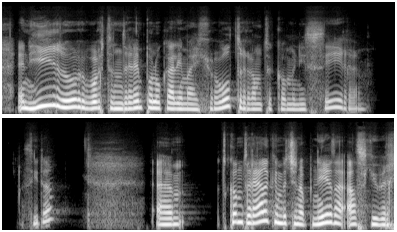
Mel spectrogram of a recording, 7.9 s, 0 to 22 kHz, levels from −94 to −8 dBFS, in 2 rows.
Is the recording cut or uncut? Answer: uncut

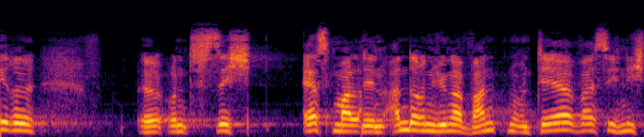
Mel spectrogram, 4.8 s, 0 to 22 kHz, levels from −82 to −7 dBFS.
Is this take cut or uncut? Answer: cut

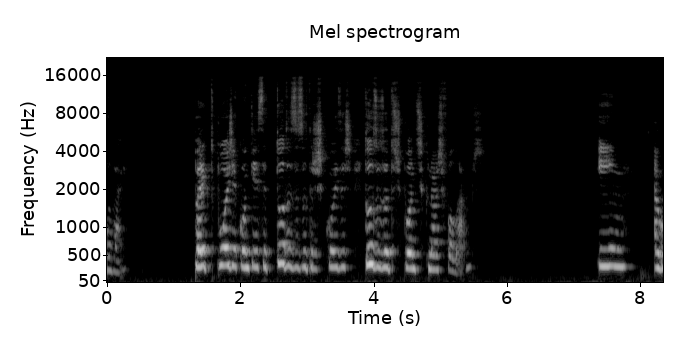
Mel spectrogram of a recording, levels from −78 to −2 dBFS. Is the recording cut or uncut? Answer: cut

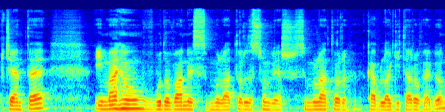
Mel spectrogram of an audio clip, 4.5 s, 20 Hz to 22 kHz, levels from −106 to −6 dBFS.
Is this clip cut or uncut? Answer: uncut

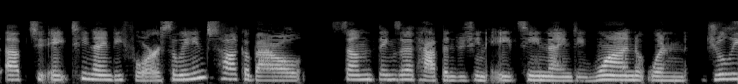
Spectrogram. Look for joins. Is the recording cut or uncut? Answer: uncut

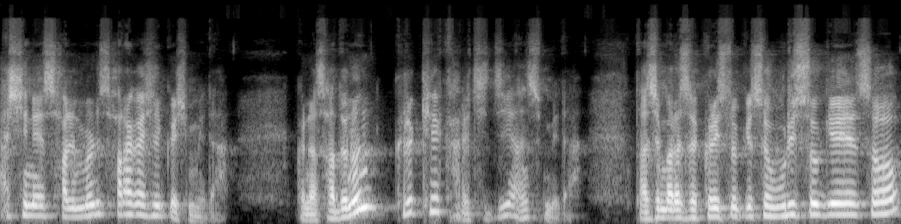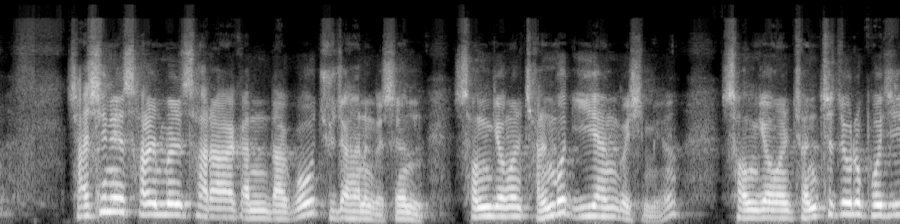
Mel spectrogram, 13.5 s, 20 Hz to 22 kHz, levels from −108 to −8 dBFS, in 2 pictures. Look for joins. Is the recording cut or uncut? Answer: uncut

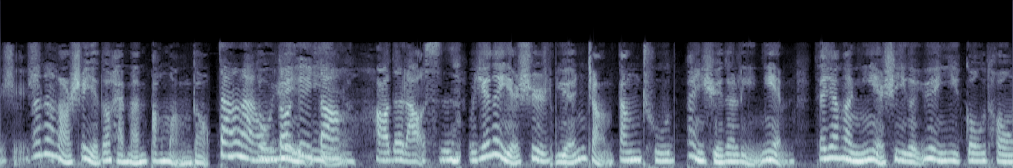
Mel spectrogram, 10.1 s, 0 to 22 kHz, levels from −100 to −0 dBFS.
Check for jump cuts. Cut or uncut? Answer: cut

